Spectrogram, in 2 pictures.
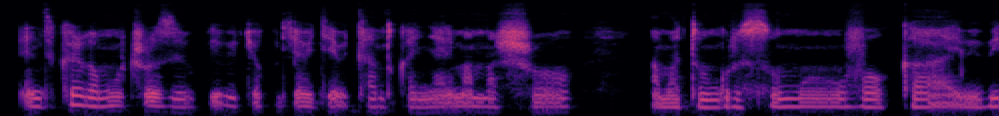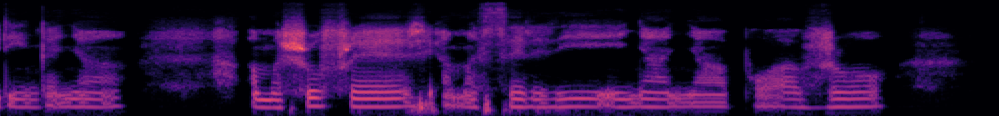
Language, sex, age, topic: Kinyarwanda, female, 25-35, finance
